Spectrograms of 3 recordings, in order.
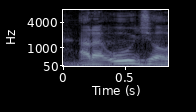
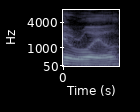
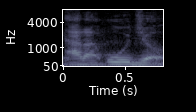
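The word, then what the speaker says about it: Araújo: So Araujo is how I've been told to pronounce it. My producer says, don't say Arroyo, say Araujo. Okay. That's the Brazilian way.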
